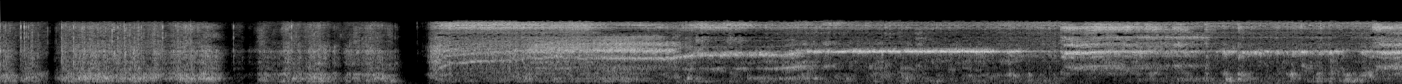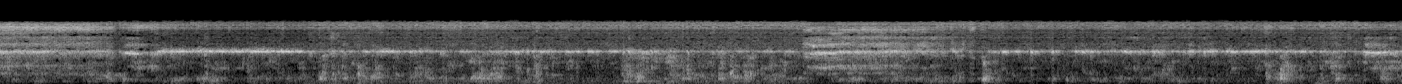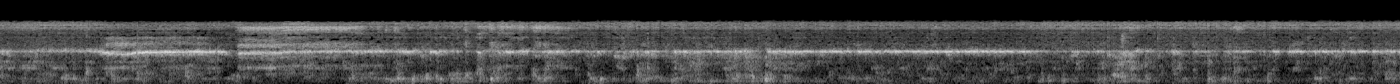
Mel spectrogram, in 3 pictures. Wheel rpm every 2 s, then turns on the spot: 20, 20, 80, 170, 220, 230, 230, 230, 230, 230, 230, 230, 230, 230, 230, 230, 230, 230, 230, 230, 230.
0-4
